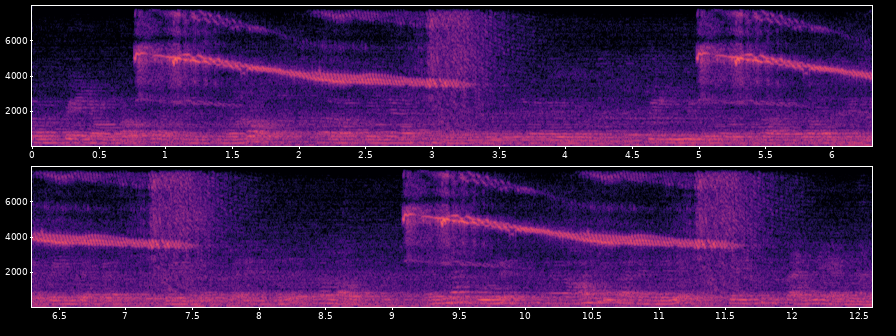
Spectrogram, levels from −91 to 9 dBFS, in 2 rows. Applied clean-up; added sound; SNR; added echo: none; Fireworks; 0 dB; reverberation time 1.2 s.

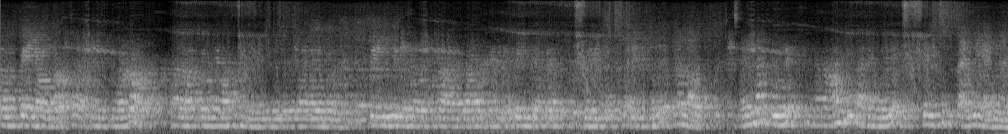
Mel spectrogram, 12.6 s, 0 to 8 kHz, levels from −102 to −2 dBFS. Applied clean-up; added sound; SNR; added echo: neural separator model SepFormer DNS4.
